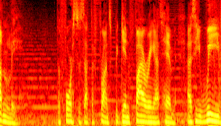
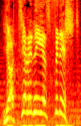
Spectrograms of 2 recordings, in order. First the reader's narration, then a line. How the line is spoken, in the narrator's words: Muzo shouting out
